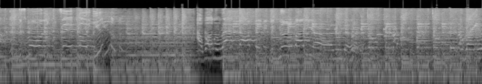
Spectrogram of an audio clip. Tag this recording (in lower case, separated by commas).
music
